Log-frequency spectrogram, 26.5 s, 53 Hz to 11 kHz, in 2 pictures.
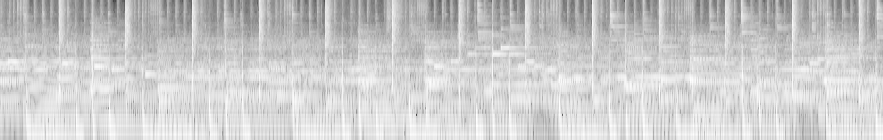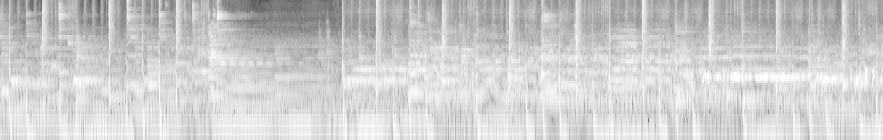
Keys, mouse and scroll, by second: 0.9-3.2 drag, 3.8 w, 5.0 z, 8.1-9.4 drag, 11.2 w, 11.3 scroll down 1, 11.6-13.3 shift+middle drag, 13.3-13.7 scroll up 1, 13.7 shift+middle click, 14.3-15.6 scroll up 1, 15.6 scroll up 1, 15.8-18.2 drag, 20.2-22.6 drag, 24.4-26.4 drag.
